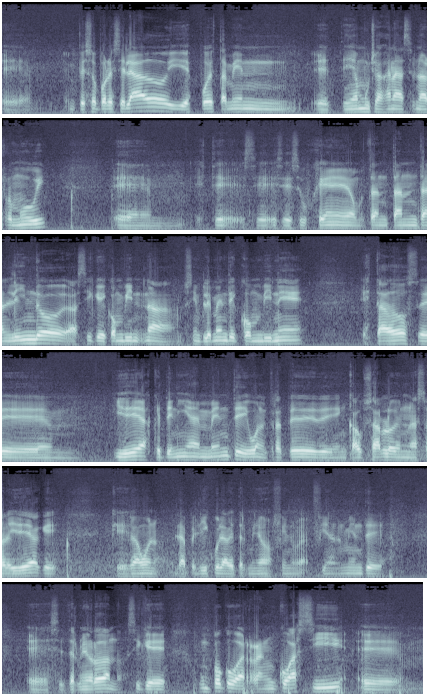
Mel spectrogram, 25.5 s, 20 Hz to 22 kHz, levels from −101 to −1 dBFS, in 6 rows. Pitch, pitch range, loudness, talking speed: 105 Hz, 100-115 Hz, -18 LUFS, 165 wpm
